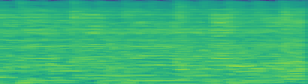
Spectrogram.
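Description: A live soul band playing loudly, with electric guitar and a strong bass line carrying a full-band passage.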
